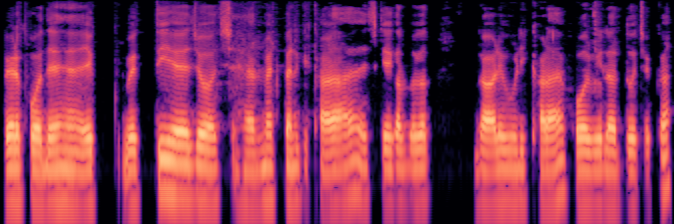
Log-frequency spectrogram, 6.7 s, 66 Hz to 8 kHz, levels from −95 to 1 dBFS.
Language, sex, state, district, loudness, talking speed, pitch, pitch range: Hindi, male, Bihar, Jahanabad, -17 LUFS, 215 wpm, 110 Hz, 105-110 Hz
